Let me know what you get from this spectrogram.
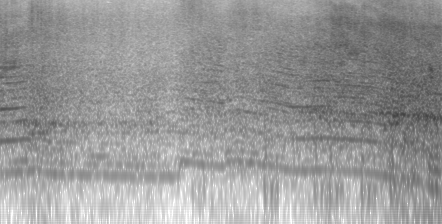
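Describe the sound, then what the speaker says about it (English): A vintage Grand Prix Legends race car in the iRacing simulator at Oulton Park, its engine droning close and steady, then pitch climbing as it accelerates toward the end. "Very smooth around this circuit as the car bounds over the leaps and bumps"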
